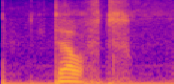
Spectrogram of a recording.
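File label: "Delft", Dutch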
